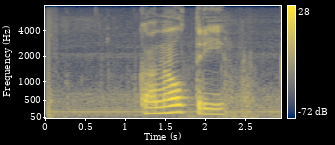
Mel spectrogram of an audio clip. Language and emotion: Russian, neutral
